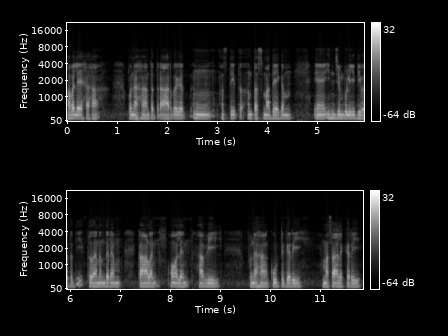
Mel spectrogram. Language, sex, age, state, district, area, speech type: Sanskrit, male, 30-45, Kerala, Thrissur, urban, spontaneous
